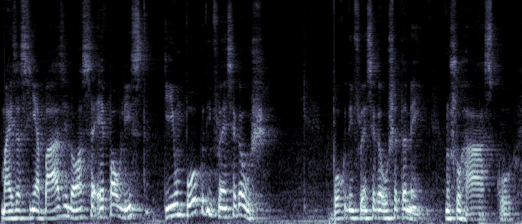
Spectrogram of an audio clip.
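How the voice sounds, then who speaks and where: A man's medium-pitched voice at a moderate pace, lively intonation and very even loudness, with audible room echo and noticeable background noise. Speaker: historian and teacher, podcast guest. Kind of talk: interview, explaining local history. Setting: podcast studio.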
